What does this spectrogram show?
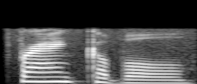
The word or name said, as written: frankable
